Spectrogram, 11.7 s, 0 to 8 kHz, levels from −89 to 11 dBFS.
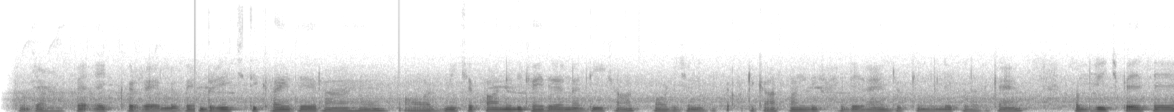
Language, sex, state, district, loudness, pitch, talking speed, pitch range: Hindi, male, Uttar Pradesh, Jyotiba Phule Nagar, -31 LUFS, 110 Hz, 180 wpm, 110-115 Hz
